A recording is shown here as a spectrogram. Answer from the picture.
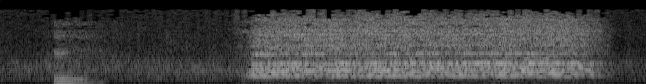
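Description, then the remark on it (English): A train rumbles along as it enters a tunnel, giving a short, low whistle blast, then a loud, sustained, steady whistle that holds for several seconds before cutting off. “After what seemed an eternity of silence between us, the train entered a tunnel.”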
